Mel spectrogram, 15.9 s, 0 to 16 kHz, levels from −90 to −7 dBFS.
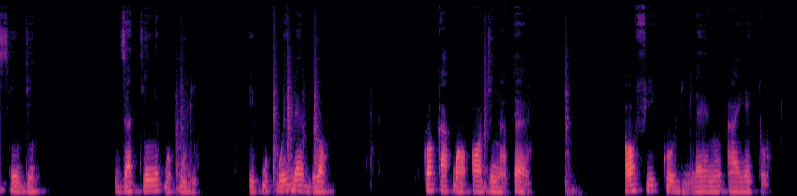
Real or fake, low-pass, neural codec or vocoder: real; 14.4 kHz; none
